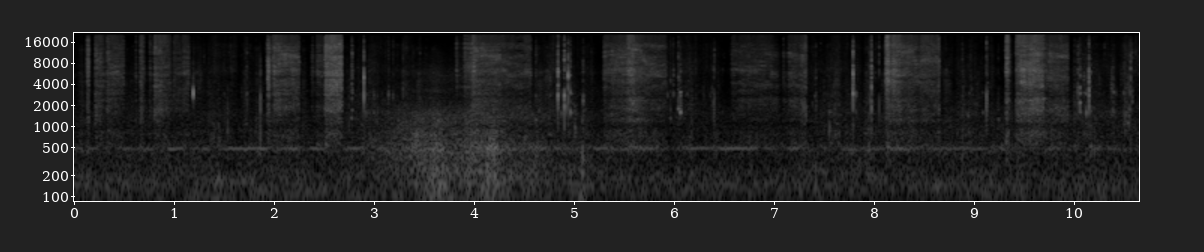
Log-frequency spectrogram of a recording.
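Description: White chain lubricant sprayed onto the chain of a Honda CB125F motorcycle, heard as close, repeated short hissing bursts with some scraping and rubbing between them, and no talking.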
